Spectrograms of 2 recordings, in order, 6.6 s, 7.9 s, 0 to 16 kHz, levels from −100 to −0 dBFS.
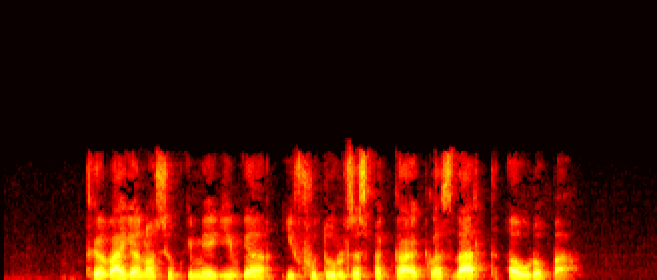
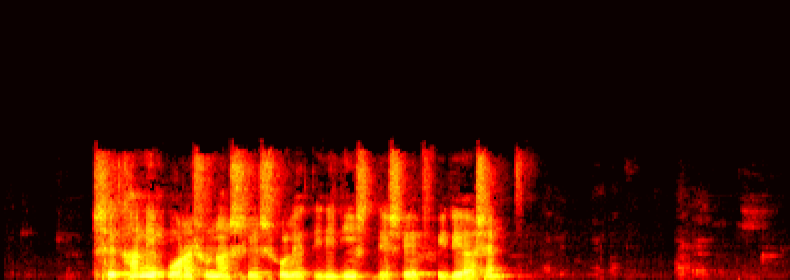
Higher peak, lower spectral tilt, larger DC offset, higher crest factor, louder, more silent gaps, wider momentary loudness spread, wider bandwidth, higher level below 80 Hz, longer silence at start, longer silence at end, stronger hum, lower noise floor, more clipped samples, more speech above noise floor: about the same, -2 dBFS vs -2 dBFS; about the same, -5.5 dB/octave vs -4.5 dB/octave; neither; about the same, 18 dB vs 20 dB; about the same, -19 LUFS vs -19 LUFS; neither; first, 12 LU vs 9 LU; about the same, 7.6 kHz vs 7.8 kHz; about the same, -62 dBFS vs -64 dBFS; about the same, 0.85 s vs 0.95 s; second, 0.9 s vs 2.8 s; neither; about the same, -77 dBFS vs -78 dBFS; neither; about the same, 59 dB vs 59 dB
